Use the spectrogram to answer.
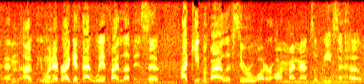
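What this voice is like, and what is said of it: Speaks with a noticeable accent. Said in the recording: “where your accent might be from?”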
